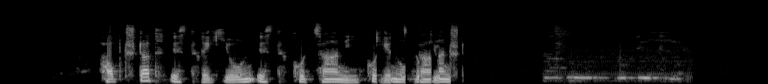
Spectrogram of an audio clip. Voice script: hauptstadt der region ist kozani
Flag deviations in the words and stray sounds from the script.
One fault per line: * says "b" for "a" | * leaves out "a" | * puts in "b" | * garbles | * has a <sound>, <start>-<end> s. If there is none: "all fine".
* says "ist" for "der"
* garbles
* has a throat clearing, 5.4-6.9 s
